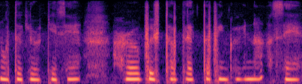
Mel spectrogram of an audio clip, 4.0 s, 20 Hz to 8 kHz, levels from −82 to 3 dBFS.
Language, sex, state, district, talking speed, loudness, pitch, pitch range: Nagamese, male, Nagaland, Dimapur, 135 wpm, -20 LUFS, 205 Hz, 195-205 Hz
